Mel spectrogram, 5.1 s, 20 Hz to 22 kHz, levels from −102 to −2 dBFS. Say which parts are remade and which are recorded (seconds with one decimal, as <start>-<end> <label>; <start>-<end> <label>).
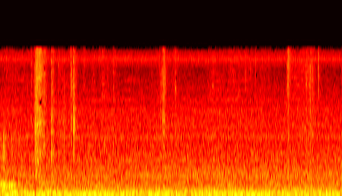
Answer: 0.0-1.4 recorded; 1.4-2.0 remade; 2.0-3.1 recorded; 3.1-3.7 remade; 3.7-5.1 recorded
